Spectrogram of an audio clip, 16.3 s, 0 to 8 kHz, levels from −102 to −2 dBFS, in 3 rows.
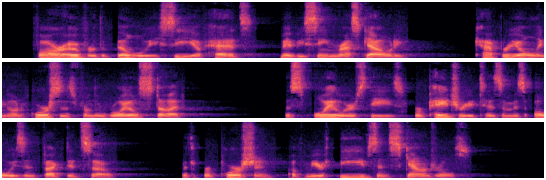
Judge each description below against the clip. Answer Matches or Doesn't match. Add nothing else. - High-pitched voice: Doesn't match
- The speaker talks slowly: Matches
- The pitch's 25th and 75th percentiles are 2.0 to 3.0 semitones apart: Matches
